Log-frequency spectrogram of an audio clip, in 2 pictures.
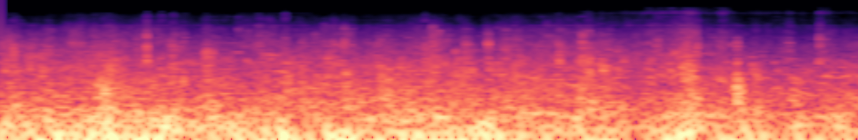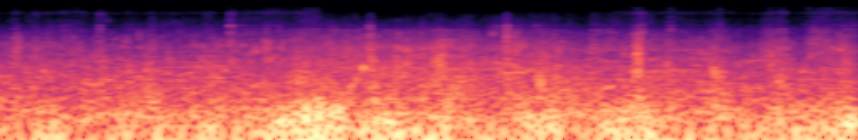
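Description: Wind buffeting the camera microphone on a kayak at sea, a rough, fluctuating rumble, with water slapping and splashing against the hull now and then.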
